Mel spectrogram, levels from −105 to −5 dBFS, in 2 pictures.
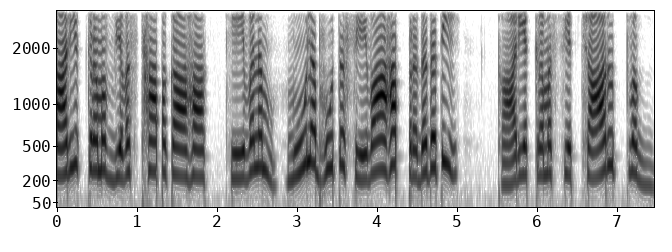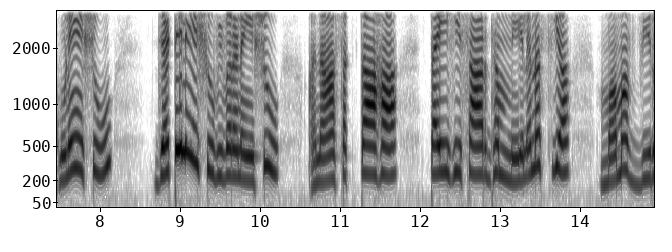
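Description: No technical faults are audible.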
